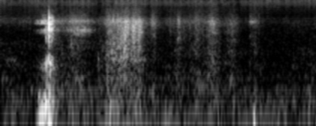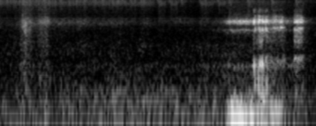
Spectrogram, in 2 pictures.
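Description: A few harsh, rattling snore noises with snorts between quieter stretches of breathing; snoring.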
